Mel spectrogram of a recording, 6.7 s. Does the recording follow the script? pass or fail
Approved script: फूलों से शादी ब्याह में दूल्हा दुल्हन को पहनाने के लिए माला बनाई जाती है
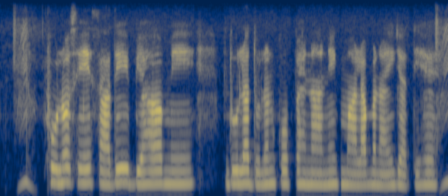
fail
